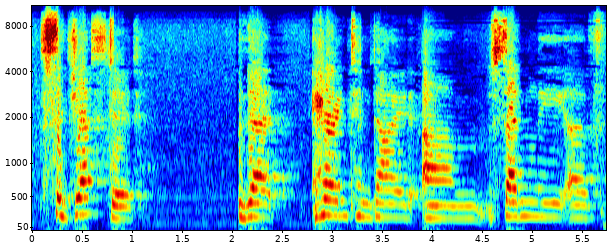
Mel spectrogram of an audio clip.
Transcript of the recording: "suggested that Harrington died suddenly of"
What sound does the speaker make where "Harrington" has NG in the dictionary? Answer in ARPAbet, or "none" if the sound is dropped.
NG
